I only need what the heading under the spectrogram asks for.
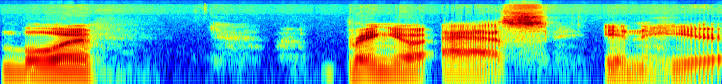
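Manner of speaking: deep, low, slow, drawn-out voice. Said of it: "studying that man's voice".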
